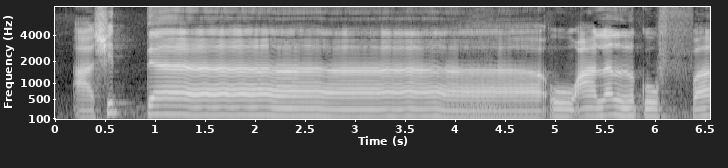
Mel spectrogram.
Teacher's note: Nah, ada di sana ada hamzah yang sebelumnya didahului oleh huruf alif, maka da-nya dibaca panjang 5 harokat atau 5 ketukan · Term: mad wajib muttasil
